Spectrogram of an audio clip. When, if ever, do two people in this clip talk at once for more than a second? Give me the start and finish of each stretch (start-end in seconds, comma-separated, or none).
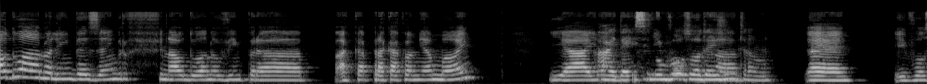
5.9-7.5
